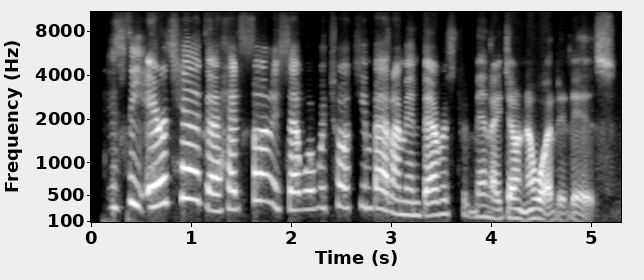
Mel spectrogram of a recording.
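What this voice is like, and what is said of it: New York accent. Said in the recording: “Recognizing that New York accent.”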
